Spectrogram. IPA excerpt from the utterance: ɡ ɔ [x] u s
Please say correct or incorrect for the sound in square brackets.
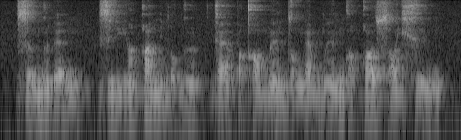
incorrect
